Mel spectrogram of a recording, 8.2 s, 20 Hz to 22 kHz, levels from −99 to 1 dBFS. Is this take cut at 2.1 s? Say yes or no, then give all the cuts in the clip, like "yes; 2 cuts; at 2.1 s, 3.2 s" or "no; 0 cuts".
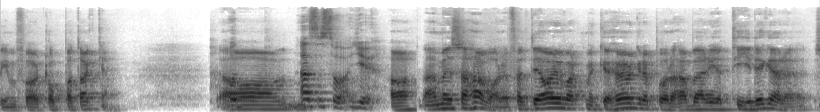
yes; 2 cuts; at 2.1 s, 4.2 s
